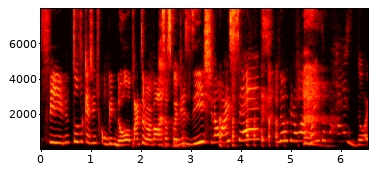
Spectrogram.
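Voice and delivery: very high, loud, pleading screaming. A woman recounts what she shouted to her belly in labor, re-enacting her own screaming. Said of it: "eu gritava e eu falava com a barriga".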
